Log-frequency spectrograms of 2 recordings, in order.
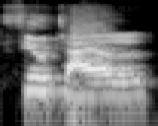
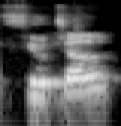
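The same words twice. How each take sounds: First: The last syllable has a full 'eye' vowel. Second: The last syllable is reduced, without 'eye'.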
